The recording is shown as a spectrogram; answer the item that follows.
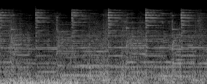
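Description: Open trolley car running on its rails, with background music playing over it.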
